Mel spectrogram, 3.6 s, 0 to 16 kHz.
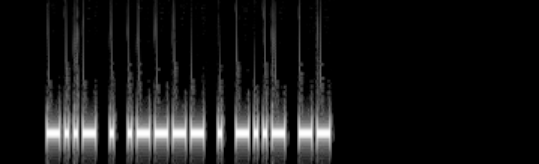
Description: Morse code, heard as a keyed tone, about 40 wpm, 700 Hz. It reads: XE1EXM
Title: DXCC-100 Call Signs - 6 Characters - Repeated 3x - 40wpm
